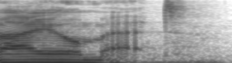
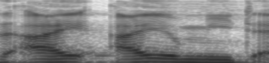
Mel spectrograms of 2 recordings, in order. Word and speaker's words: IOMETE: Tell me exactly about IOMETE.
